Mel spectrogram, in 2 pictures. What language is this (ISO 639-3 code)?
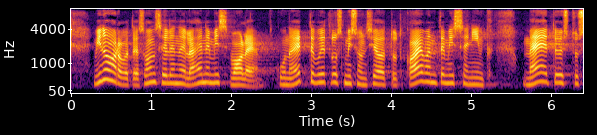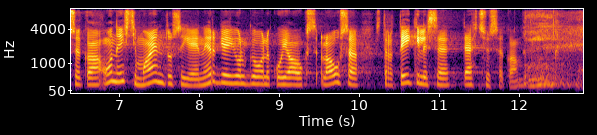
est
